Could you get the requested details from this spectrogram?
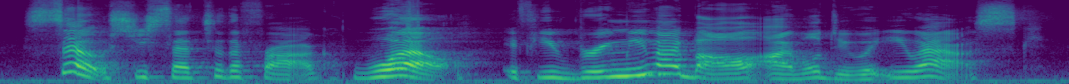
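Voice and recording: With lively intonation, a person reads aloud in a natural voice.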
